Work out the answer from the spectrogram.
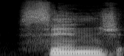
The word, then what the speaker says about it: singe: same way he was taught to pronounce ape singe and tree AR he was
